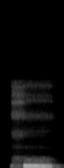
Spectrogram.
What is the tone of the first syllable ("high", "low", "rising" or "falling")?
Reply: falling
